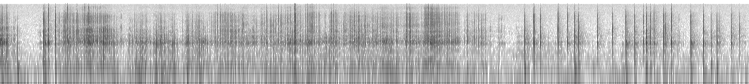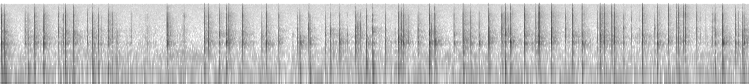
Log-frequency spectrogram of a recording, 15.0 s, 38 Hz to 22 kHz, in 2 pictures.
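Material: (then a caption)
Coated canvas. Long nails scratch and tap the flat face of a Louis Vuitton Damier checkered coated canvas pouch held vertically. For the first five seconds there is a steady, textured scratching centered near 1 kHz. It then gives way to a long run of quick, dry, sharp taps that stop instantly, with a bright edge and no ring.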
